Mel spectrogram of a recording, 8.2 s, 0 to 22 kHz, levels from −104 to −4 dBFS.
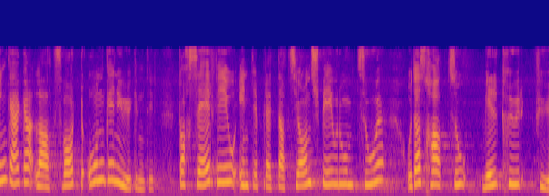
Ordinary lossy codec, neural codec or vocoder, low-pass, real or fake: none; none; none; real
